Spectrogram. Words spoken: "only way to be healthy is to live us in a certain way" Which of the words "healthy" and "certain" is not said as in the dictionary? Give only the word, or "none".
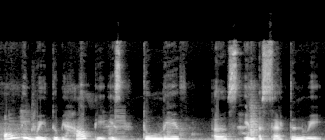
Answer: healthy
